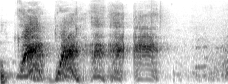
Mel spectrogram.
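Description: A man imitating a Disney cartoon duck's voice: about four short, raspy quacking phrases in a row, the duck voice he dubbed Disney cartoons with.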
